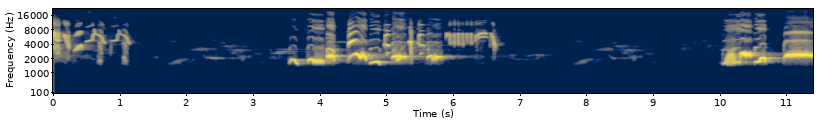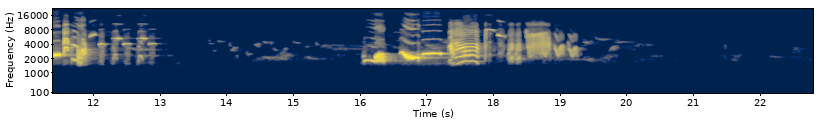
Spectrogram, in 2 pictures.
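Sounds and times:
common blackbird song: 0:00.0 - 0:22.7.

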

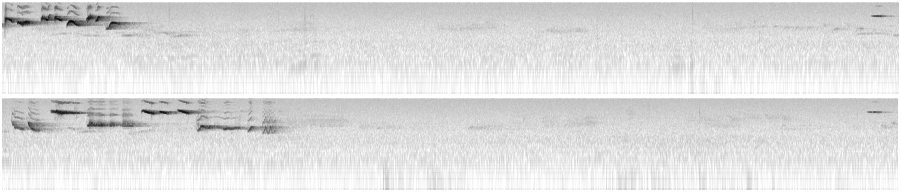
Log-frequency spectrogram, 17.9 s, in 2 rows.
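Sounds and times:
European robin song of high thin whistles and trills: 0:00.0 - 0:02.0, 0:07.6 - 0:11.8.

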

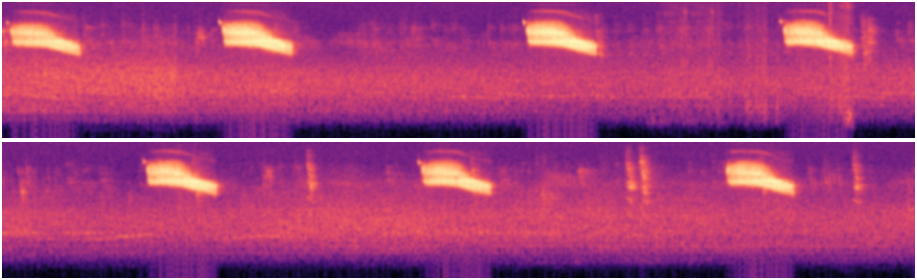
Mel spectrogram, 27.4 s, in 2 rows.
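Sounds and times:
European greenfinch Chloris chloris song with twittering, trills and buzzy wheezes: 0:00.0 - 0:04.5, 0:07.4 - 0:15.0, 0:15.8 - 0:17.0, 0:19.5 - 0:23.5, 0:24.5 - 0:26.7.

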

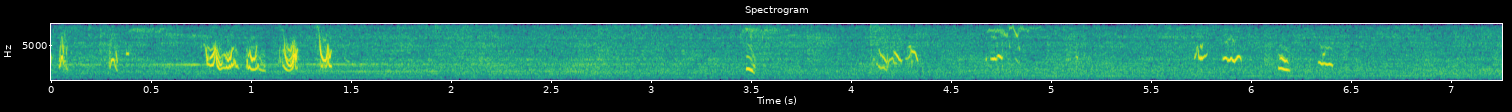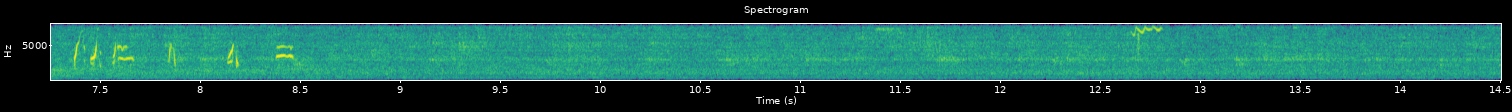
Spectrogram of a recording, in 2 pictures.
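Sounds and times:
Common blackbird calling: 0:00.0 - 0:01.8, 0:03.4 - 0:06.5, 0:07.2 - 0:08.6
background hiss: 0:00.0 - 0:14.4.

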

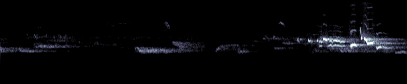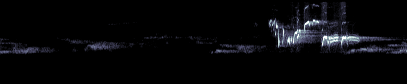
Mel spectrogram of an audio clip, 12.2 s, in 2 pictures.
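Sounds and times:
European robin Erithacus rubecula singing: 0:04.1 - 0:06.1, 0:10.1 - 0:12.2.

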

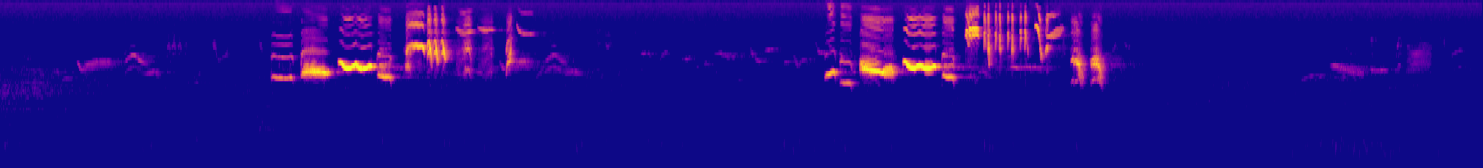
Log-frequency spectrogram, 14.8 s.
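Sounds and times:
common blackbird singing: 0:00.7 - 0:11.3.

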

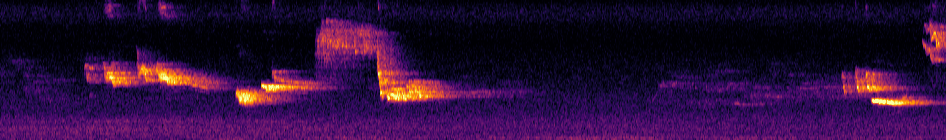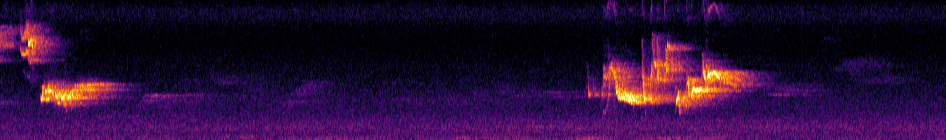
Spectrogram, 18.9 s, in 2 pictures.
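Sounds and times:
European robin singing: 0:00.2 - 0:05.0, 0:06.6 - 0:12.7, 0:15.3 - 0:18.4.

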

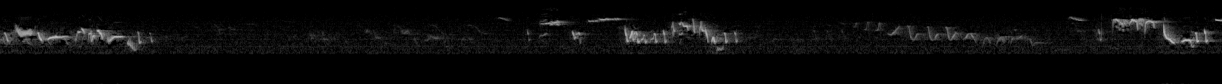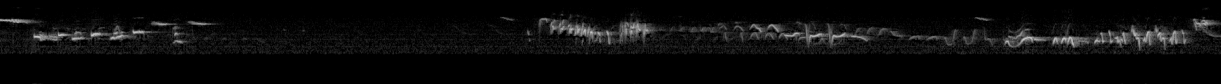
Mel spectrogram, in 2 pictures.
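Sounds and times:
European robin song of high warbles and trills: 0:00.0 - 0:01.6, 0:03.1 - 0:07.4, 0:08.4 - 0:14.4, 0:17.2 - 0:24.4.

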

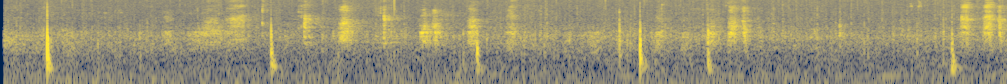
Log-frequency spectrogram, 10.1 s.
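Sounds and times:
Eurasian magpie chattering: 0:01.6 - 0:05.3, 0:05.9 - 0:07.6, 0:09.6 - 0:10.0.

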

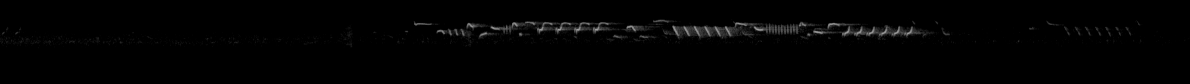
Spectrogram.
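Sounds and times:
Eurasian wren song: 0:00.0 - 0:11.8.

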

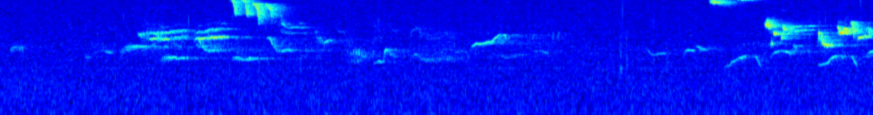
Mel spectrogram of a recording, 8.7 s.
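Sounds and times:
European robin song with high thin whistled and trilled phrases: 0:00.9 - 0:05.6, 0:06.5 - 0:08.7.

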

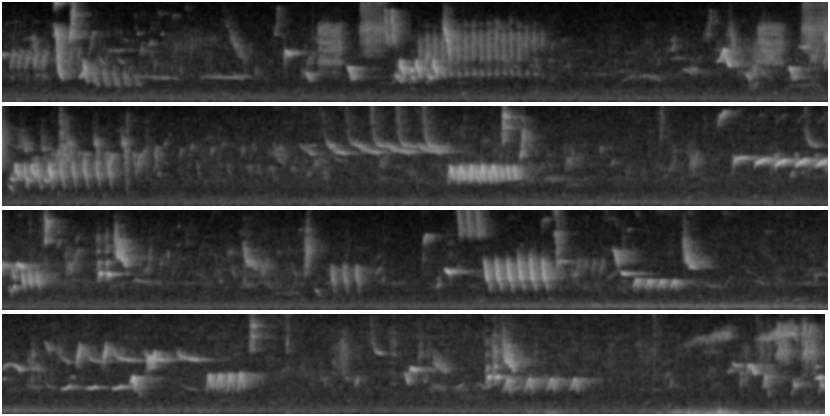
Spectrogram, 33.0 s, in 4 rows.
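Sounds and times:
common nightingale Luscinia megarhynchos song: 0:00.0 - 0:33.0.

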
